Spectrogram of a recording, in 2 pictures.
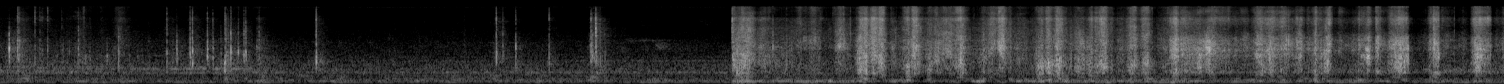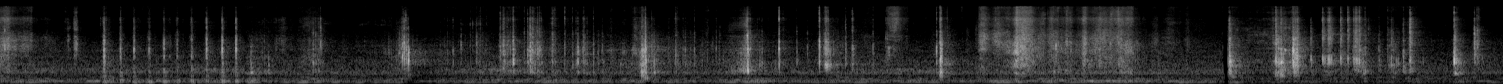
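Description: Plastic parts of a Dyson Digital Slim cordless vacuum being wiped and handled: a cloth rubbing and scraping on the plastic, with many sharp plastic clicks and knocks. Sparse for the first few seconds, then busy from about seven seconds in.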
